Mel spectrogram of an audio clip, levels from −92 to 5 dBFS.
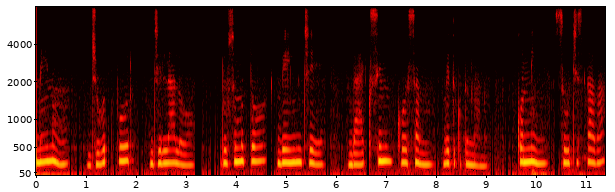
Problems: low volume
